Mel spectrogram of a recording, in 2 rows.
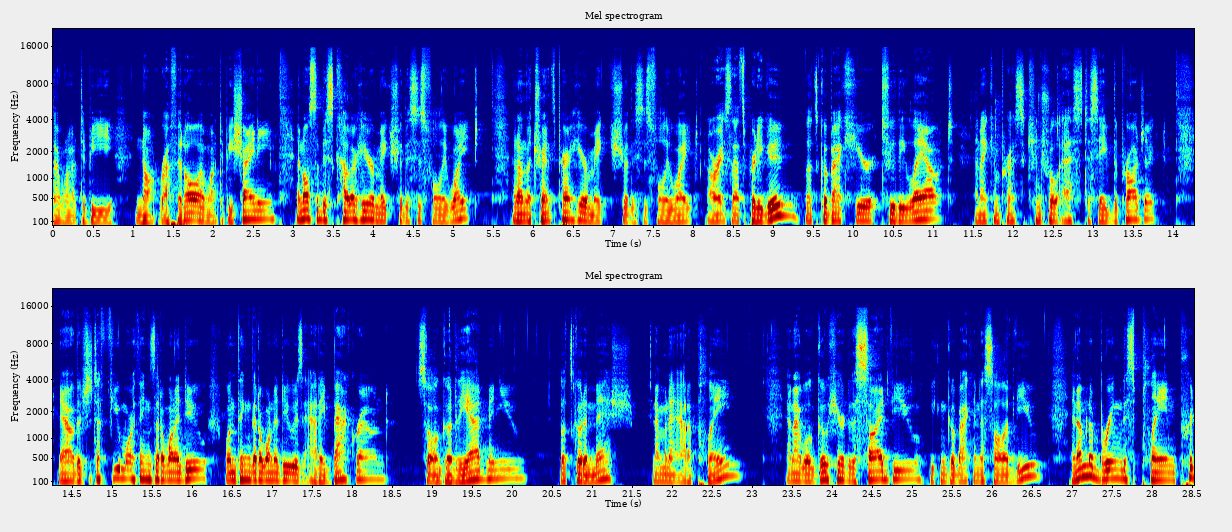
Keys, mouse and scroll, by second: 3.1-4.8 drag, 5.7-9.8 drag, 8.1 ctrl+b, 10.0-11.2 drag, 11.2-12.2 shift+middle drag, 12.2 ctrl+s, 12.7-13.8 shift+scroll up 1, 12.7-14.3 shift+middle drag, 13.8-14.4 scroll up 1, 13.8-16.2 drag, 14.5-16.2 shift+scroll down 1, 14.9-16.2 shift+middle drag, 19.0 shift+a, 22.0-23.3 drag, 22.7-24.4 scroll down 2, 23.3-23.6 middle drag, 23.8-24.4 middle drag, 24.4-25.2 scroll down 2, 24.6 middle click, 24.8-25.5 shift+middle drag, 25.0-25.8 typing, 26.1-27.3 shift+scroll up 1, 26.3-27.3 middle drag, 26.8-28.5 typing, 27.3 shift+click, 27.8 shift+middle click, 27.9 scroll up 1.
